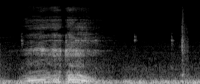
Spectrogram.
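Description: A person clearing their throat, two short rasping, voiced pushes about half a second in, over the steady low engine and road noise inside a moving car.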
